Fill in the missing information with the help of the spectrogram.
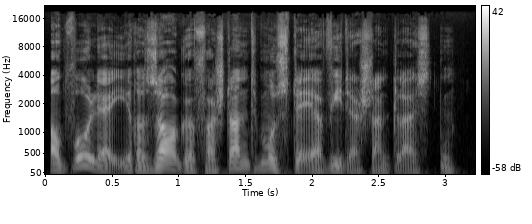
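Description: A man narrating a science fiction audiobook with expressive storytelling. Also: on the low side, moderate pace, no echo, studio quality. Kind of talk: scripted narration.

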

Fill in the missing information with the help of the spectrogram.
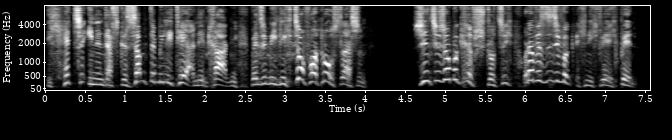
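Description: A pampered alien aristocrat shrieks his outrage in a high, piercing voice with a gravelly edge. He is haughty and indignant, demanding and loud. The audiobook sound is dry and close. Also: very animated, fairly quick, dry recording, exaggerated voice. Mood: outraged.

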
